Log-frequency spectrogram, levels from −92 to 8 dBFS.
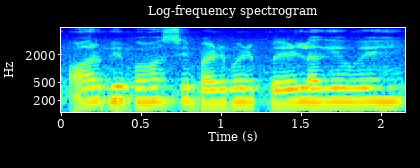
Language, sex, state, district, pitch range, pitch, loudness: Hindi, female, Bihar, Darbhanga, 180-190 Hz, 185 Hz, -26 LUFS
